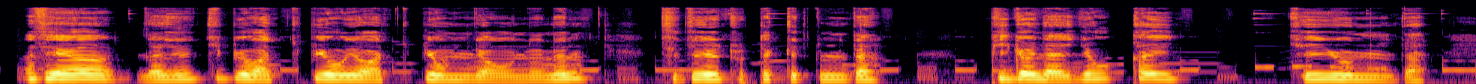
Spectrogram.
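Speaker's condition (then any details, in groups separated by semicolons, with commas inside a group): Cerebral palsy; brain lesion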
